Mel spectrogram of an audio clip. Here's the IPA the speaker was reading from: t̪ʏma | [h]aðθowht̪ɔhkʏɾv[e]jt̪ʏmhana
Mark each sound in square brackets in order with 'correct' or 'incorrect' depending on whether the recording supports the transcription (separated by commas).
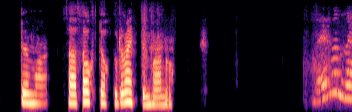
incorrect, incorrect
